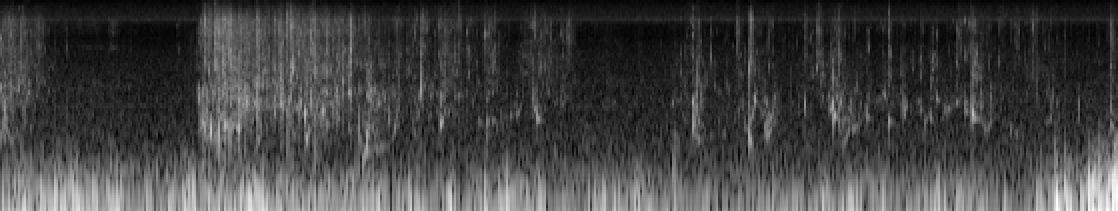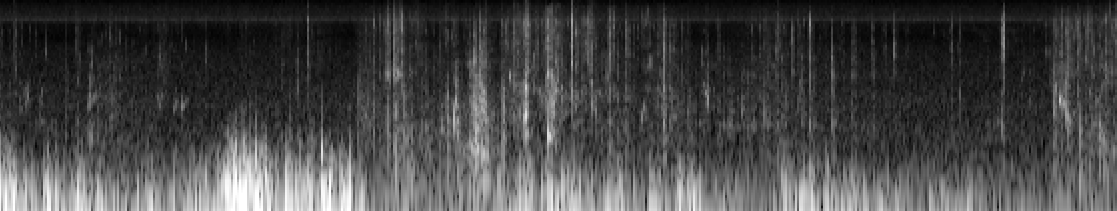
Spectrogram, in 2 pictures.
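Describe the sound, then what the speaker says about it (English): Kayak paddle strokes on the water while bass fishing in Maine, soft splashes and drips recurring through a quiet outdoor scene, with a few louder sloshes near the middle. "Paddle my way out of here."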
